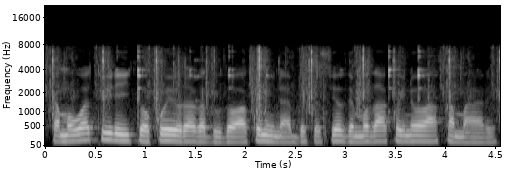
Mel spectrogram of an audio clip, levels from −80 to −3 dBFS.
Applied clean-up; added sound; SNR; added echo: none; Cat; 9 dB; none.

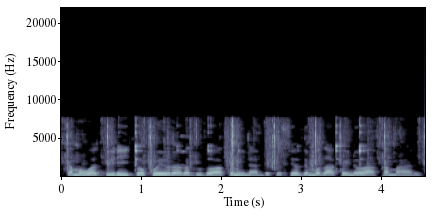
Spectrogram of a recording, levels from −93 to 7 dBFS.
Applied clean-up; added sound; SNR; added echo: classical method Wiener filter.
